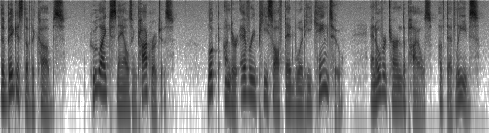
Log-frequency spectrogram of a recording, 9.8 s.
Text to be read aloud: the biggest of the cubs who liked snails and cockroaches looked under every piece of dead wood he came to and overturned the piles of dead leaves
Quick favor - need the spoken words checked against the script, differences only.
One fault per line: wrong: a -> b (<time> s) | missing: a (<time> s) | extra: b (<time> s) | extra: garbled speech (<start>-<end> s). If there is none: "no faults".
wrong: of -> off (5.5 s)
